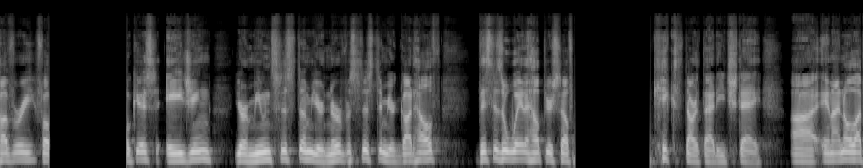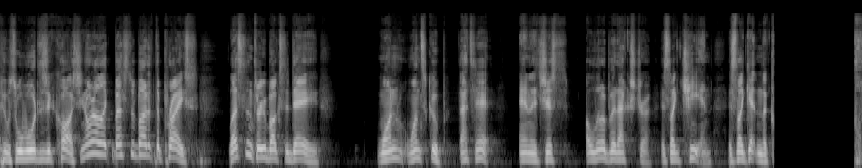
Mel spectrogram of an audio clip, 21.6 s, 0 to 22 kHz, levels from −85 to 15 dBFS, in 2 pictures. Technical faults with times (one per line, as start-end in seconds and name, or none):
0.61-1.59 playback stall
7.18-8.13 playback stall
20.46-21.47 playback stall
